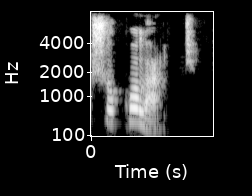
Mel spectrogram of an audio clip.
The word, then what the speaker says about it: chocolate: Começando por chocolate. Chocolate tem a sílaba tônica na penúltima sílaba.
